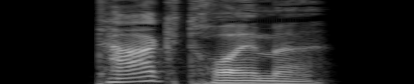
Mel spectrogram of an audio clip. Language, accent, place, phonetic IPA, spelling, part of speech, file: German, Germany, Berlin, [ˈtaːkˌtʁɔɪ̯mə], Tagträume, noun, De-Tagträume.ogg
- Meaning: nominative/accusative/genitive plural of Tagtraum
